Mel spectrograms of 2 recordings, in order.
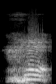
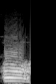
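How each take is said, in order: First: The letter name ends in an 'e' vowel. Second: The letter name ends in an 'o' vowel. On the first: This is the older way of calling the letter. "Kalau zaman saya kecil begitu, he manggilnya" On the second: This is the present-day way of calling the letter. "bukan kayak sekarang ho"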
